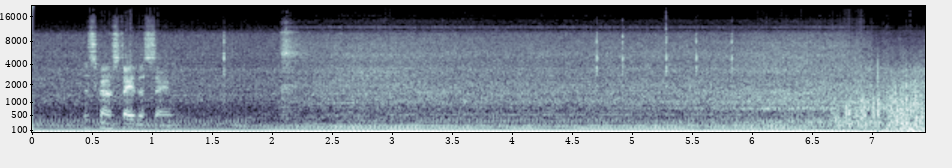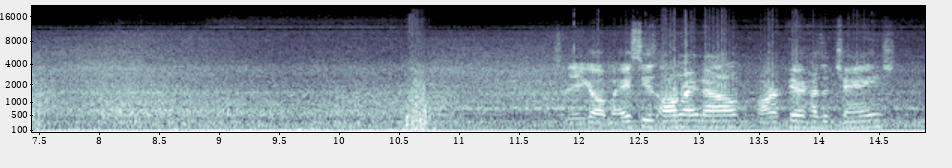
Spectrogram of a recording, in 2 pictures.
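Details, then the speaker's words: Honda S2000 K-swap without idle air control valve, cold start idle about 800–900 rpm with A/C switched on: deep, steady idle holding speed with no hunting or dips; engine fine, idle stays consistent under A/C load. "Stays consistent. Engine's happy."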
